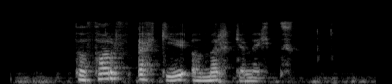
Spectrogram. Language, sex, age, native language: Icelandic, male, 50-59, Icelandic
